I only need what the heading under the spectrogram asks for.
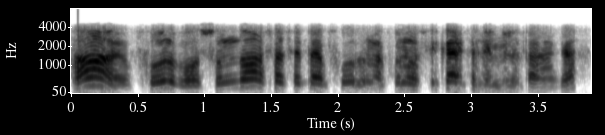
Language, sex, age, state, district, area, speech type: Maithili, male, 45-60, Bihar, Madhepura, rural, conversation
